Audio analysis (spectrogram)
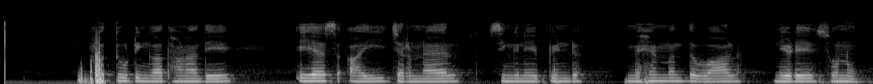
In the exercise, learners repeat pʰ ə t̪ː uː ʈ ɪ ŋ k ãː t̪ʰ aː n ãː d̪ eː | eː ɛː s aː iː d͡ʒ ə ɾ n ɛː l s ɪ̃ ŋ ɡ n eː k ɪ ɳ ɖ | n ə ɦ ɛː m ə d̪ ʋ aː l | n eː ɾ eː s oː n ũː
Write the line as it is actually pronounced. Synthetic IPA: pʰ ə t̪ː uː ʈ ɪ ŋ ɡ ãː t̪ʰ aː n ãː d̪ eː | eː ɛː s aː iː d͡ʒ ə ɾ n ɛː l s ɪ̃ ŋ ɡ n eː p ɪ ɳ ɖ | m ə ɦ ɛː m ə d̪ ʋ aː l | n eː ɽ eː s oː n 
